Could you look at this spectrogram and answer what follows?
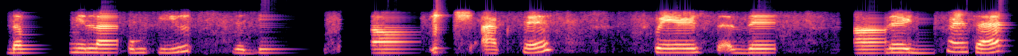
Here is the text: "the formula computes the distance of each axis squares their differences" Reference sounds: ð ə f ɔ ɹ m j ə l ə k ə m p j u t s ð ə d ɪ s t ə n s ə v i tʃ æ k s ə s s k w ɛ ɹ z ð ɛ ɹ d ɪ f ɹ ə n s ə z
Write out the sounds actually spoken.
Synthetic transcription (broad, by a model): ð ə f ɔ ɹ m j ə l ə k ə m p j u t s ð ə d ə s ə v i tʃ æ k s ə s s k w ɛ ɹ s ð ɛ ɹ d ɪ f ɹ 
